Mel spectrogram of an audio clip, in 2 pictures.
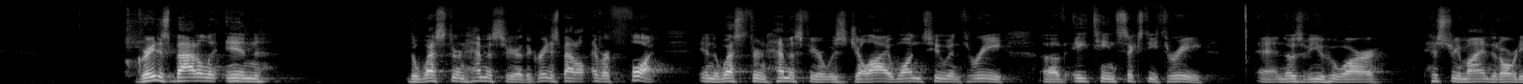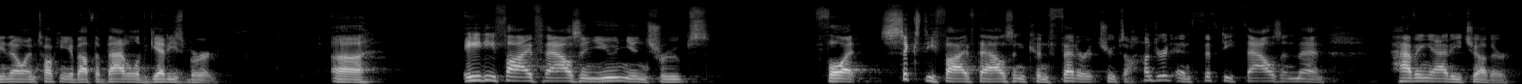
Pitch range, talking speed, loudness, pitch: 125-150 Hz, 105 wpm, -25 LUFS, 135 Hz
